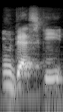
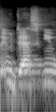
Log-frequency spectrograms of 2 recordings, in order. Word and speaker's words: Udesky: That's another mispronunciation. I don't know if it's because of this guy's weird accent or something, but you gotta do your research, dude, because it's pronounced Udesky. Not Udesky. Udesky. Like Udesky. God.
